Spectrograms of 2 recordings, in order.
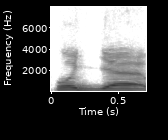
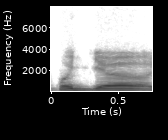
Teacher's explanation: Pangkal lidahnya diturunkan, jangan dinaikkan.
